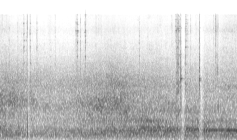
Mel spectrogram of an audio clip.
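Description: Steady running noise of a motor vehicle, with light metal clinks of spanners working on a car's wheel hub.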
